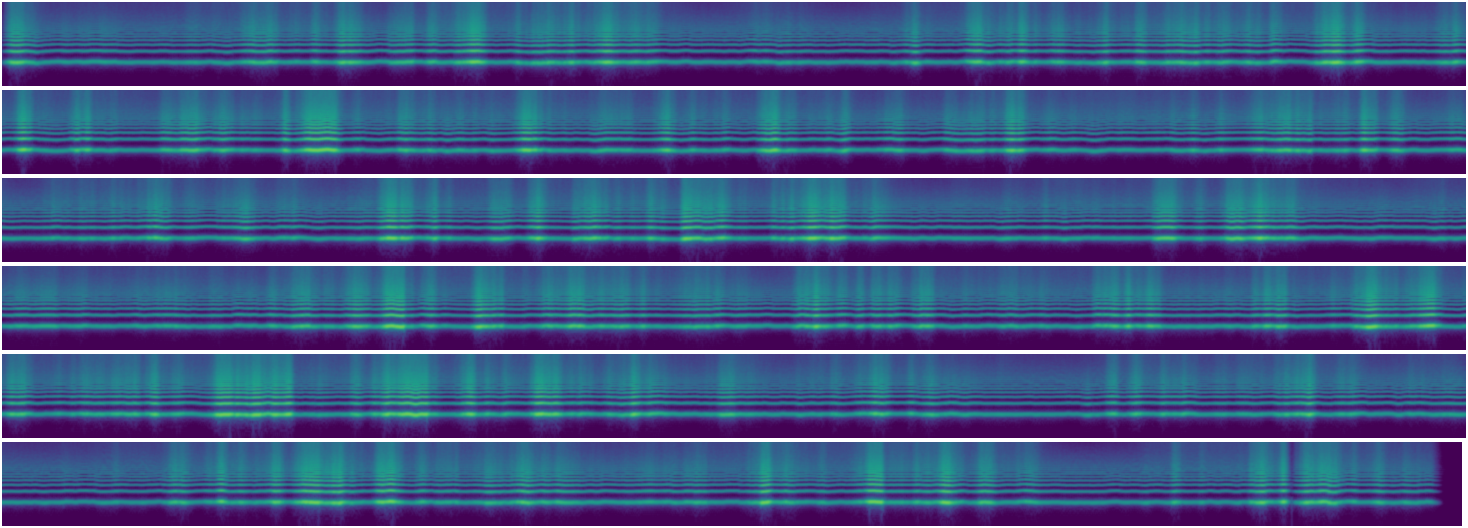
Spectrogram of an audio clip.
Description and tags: A quick simulation of a mosquito flying around I did in puredata (I couldn't find a suitable recording so tried making it )
Link to the pd patch:
bug, buzzing, fly, insect, mosquito, puredata, sound-fx, synth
